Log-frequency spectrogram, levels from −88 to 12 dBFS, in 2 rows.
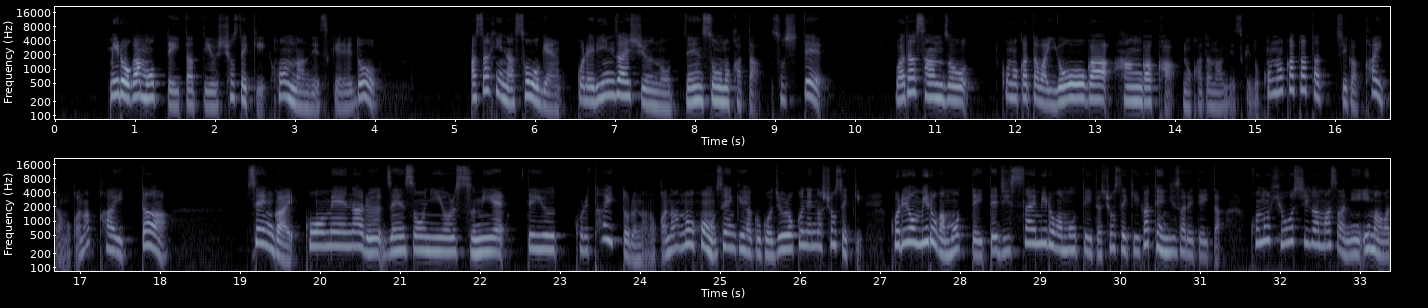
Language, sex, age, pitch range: Japanese, female, 20-39, 190-255 Hz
